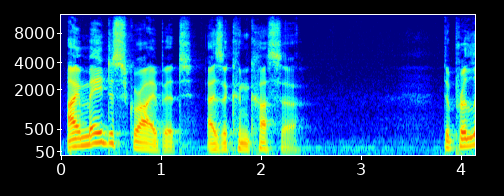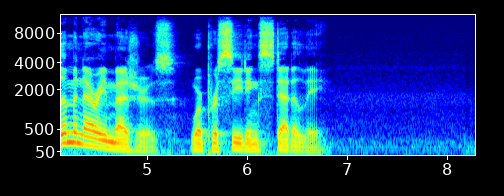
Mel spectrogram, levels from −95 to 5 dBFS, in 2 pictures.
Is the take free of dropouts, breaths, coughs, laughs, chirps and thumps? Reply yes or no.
yes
